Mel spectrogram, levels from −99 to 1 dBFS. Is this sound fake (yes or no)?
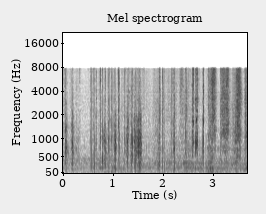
yes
